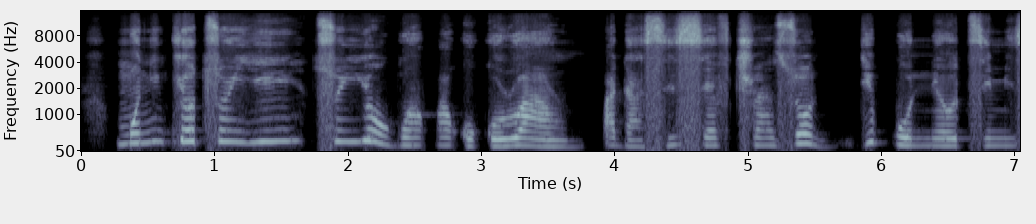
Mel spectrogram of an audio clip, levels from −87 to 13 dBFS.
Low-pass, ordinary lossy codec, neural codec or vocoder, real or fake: 14.4 kHz; none; vocoder, 48 kHz, 128 mel bands, Vocos; fake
